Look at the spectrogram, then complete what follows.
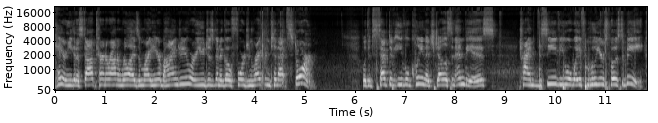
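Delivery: ordinary talk, nothing marked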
